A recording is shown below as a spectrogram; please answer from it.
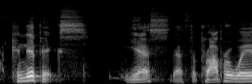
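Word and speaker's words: Knipex: 12 months so this is a company called kipic yes that's the proper way of pronouncing not niic it's called It's pronounced kipic go to their website it'll teach you anyway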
